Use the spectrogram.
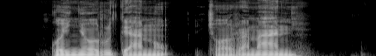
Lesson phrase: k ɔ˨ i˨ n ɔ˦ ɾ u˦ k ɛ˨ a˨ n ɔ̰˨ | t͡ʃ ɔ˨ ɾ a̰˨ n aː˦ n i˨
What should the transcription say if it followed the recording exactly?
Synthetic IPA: k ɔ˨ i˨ ɲ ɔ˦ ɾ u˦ t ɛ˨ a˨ n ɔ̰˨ | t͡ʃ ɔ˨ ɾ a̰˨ n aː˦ n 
